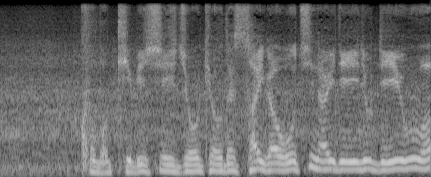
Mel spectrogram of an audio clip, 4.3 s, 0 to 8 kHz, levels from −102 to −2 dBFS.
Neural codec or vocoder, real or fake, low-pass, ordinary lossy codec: codec, 16 kHz in and 24 kHz out, 1 kbps, XY-Tokenizer; fake; 7.2 kHz; none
